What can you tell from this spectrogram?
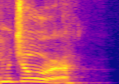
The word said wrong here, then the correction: Majala: Majala. – Majala.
